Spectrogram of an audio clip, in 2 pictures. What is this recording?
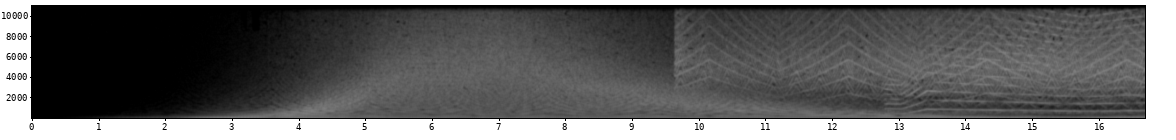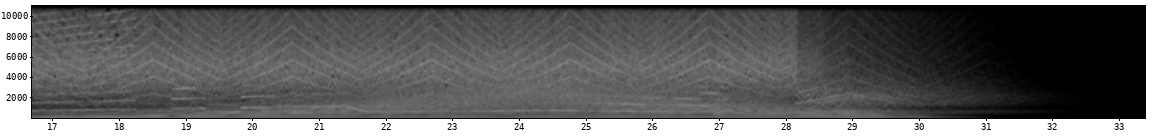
A chase in Metropolis
space vehicle chase with sirens in scifi city
Imposcar & KeysAlpha
2 Patches, layered. Glideeffect in Impocar used for pitching. The KeysAlpha (police sirens in the distance) is pitch-modulated with a fast LFO, and you'll find a fat chorus-effect there, an internal synth effect.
